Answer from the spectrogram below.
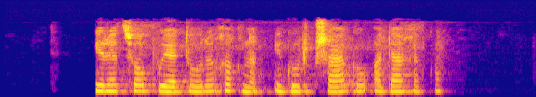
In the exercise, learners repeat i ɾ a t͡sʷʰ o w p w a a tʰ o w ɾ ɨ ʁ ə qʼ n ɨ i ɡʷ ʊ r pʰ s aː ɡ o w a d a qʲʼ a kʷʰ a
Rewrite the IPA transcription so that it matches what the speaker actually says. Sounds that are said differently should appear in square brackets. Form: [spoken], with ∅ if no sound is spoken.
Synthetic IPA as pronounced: i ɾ a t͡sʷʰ o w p w [i] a tʰ o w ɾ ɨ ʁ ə qʼ n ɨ i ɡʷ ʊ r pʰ [ʂ] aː ɡ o w a d a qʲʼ a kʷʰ a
